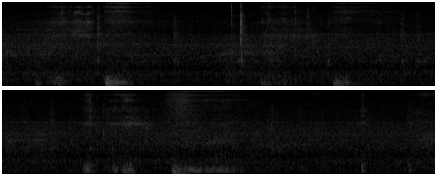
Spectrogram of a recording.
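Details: Jackador (Labrador–Jack Russell mix) puppy asleep, with quiet, low rumbling snores and snorts every second or two over steady room hiss; ordinary snoring.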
